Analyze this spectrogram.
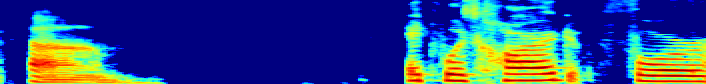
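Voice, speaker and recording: A woman's voice has a dark, mellow tone. The sound is dry and close with no echo, over a quiet background. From Belgium. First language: French. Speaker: Holocaust survivor. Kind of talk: testimony.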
